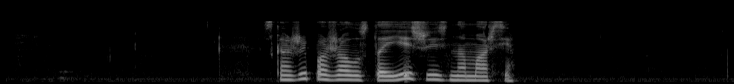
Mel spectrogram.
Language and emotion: Russian, neutral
